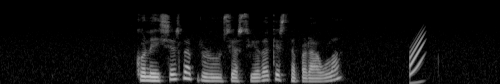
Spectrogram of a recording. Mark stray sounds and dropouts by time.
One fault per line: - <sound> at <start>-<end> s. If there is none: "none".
- chirp at 4.1-4.3 s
